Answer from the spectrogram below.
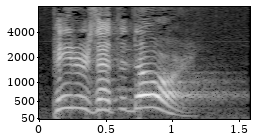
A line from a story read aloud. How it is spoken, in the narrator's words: she was so overjoyed she exclaimed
